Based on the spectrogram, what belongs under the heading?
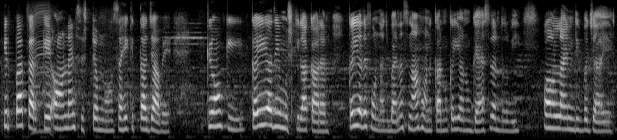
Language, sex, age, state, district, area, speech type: Punjabi, female, 30-45, Punjab, Ludhiana, urban, spontaneous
